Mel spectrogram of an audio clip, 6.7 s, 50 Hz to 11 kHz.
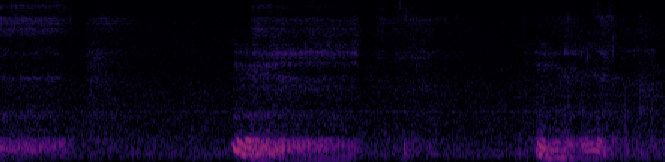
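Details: A sleeping dog snores with three rough, rumbling breaths at roughly 20–25 breaths a minute.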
